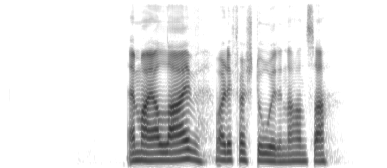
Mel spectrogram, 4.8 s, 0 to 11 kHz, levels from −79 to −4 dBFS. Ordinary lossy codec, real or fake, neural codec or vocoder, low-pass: none; real; none; 9.9 kHz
